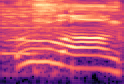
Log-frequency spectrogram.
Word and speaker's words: oolong: Oolong tea. I had to look that up how to pronounce it, but it's oolong, and you know your loose teas.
